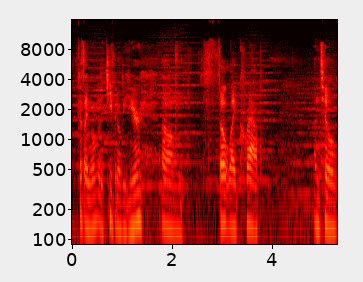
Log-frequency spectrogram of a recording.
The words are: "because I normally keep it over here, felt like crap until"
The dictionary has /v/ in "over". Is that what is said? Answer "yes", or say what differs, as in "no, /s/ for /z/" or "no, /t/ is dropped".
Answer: yes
